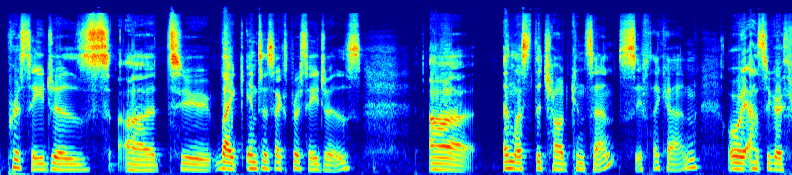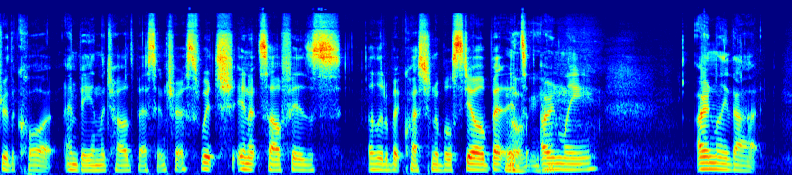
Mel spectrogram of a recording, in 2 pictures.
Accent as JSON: {"language": "English", "region": "New South Wales", "country": "Australia", "tie": "born there", "said": "I was born in New South Wales too."}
